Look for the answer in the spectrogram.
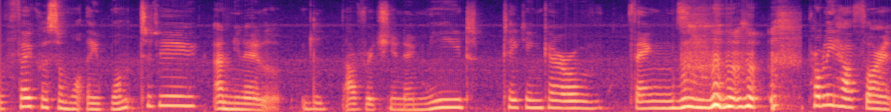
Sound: laughs

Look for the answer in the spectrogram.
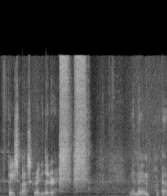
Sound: air twice whooshes

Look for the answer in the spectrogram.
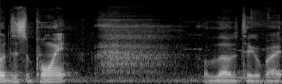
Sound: sighing

